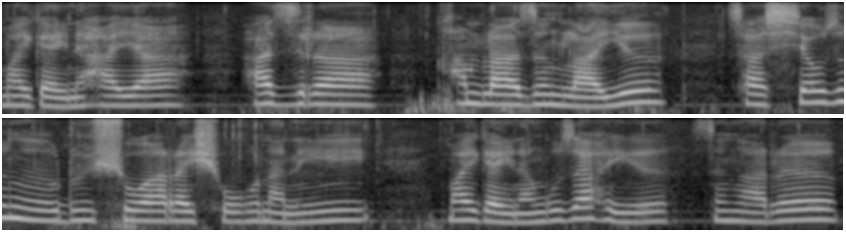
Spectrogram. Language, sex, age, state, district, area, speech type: Bodo, female, 30-45, Assam, Baksa, rural, spontaneous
